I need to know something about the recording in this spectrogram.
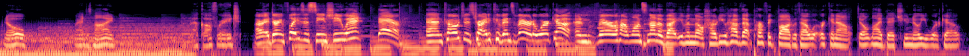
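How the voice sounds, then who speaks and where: A woman's voice: mid-range voice, moderate pace, bright, forceful tone, faint music behind. A woman casually recapping a video game as host, chatty, joking and sweary, with playful asides. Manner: chatty, sweary, with playful mock voices for quotes. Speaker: let's play host.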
